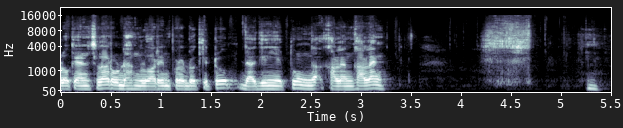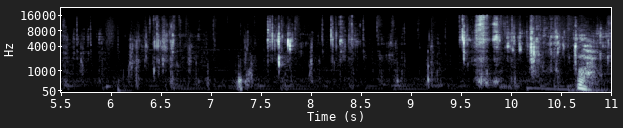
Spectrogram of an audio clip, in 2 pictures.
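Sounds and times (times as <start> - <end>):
person chewing crunchy food: 4.2 - 11.0.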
